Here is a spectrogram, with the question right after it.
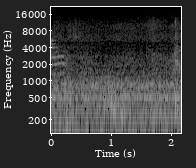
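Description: A playful female kitten gives a faint, thin meow early on, quiet and somewhat distant against a steady low room hiss.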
